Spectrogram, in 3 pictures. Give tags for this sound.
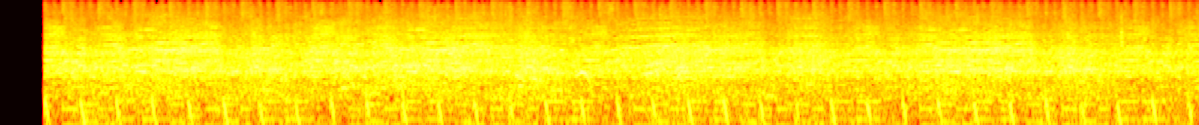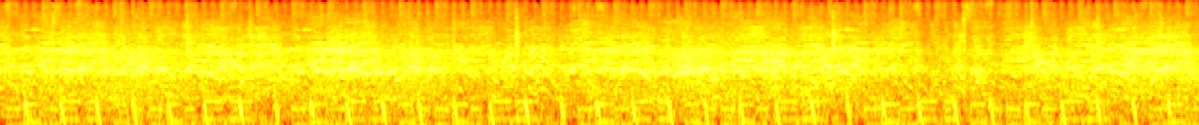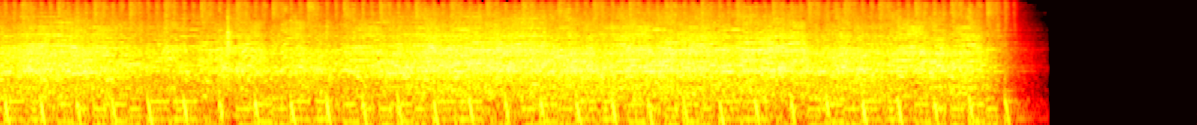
weekend
party
people

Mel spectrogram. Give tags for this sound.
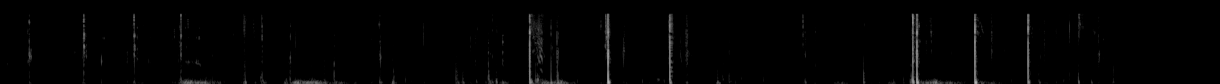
bubble
chewing
gum
pop
poping

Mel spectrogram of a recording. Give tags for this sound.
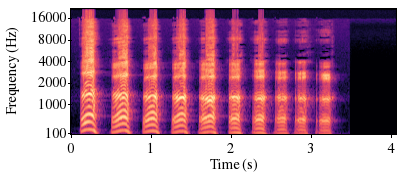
laugh
devil
evil

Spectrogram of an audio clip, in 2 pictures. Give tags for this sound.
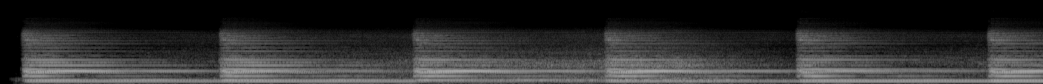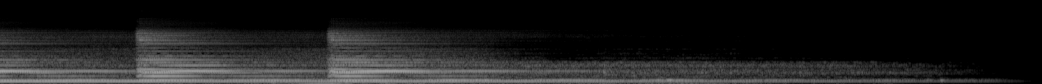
bells
church
time

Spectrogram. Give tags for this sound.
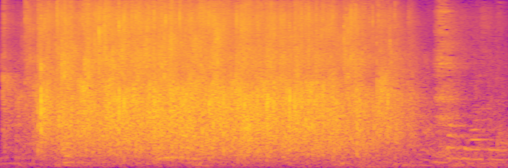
medium
clap
clapping

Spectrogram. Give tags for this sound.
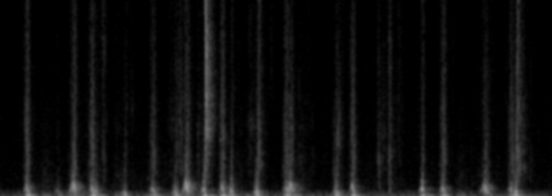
high
whooshes

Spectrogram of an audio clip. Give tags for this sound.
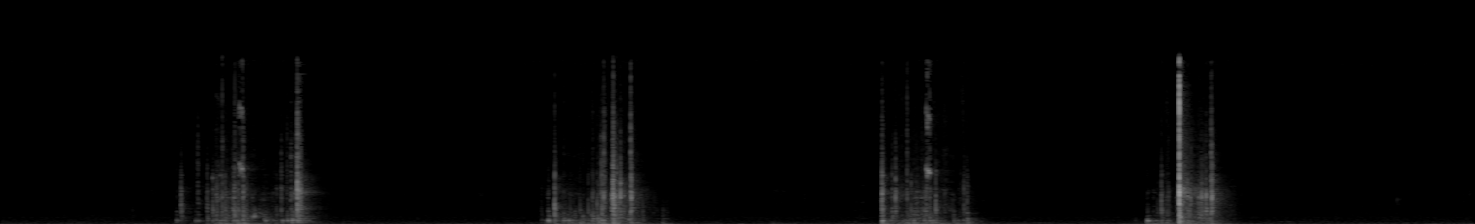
key
locking

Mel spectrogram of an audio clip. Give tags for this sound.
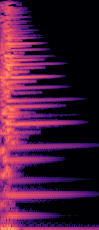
effects
Gameaudio
indiegame
SFX
sound-desing
Sounds

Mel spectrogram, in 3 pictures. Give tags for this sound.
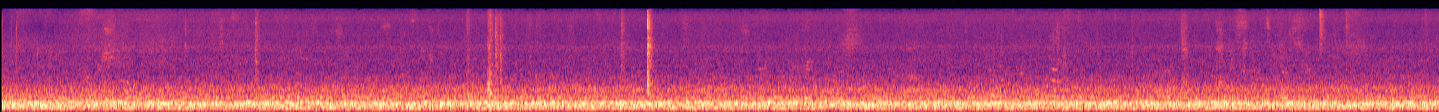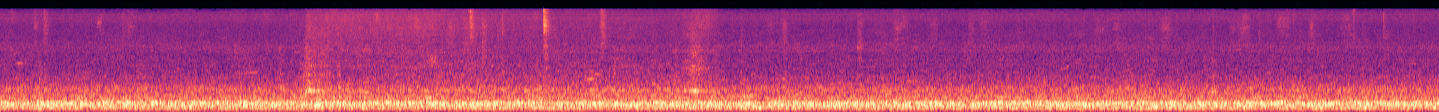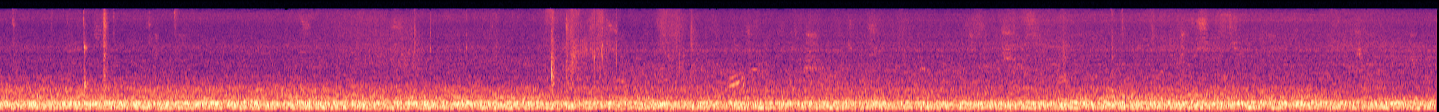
general-noise
environment
cabine
airplane
field-recording

